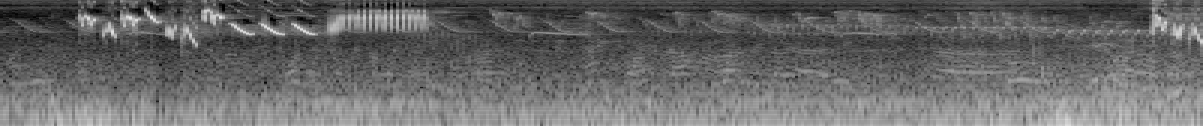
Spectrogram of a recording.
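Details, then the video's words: Yellow-fronted canary singing: a quick run of bright, high chirps and sweeping notes, then a short buzzy burst, followed by softer twittering and a final loud chirp, with faint low background rumble. "Yellowfronted canary - Serinus Mozambicus - Beautiful Bird Chirping"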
